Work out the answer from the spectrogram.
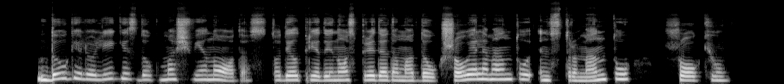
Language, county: Lithuanian, Marijampolė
